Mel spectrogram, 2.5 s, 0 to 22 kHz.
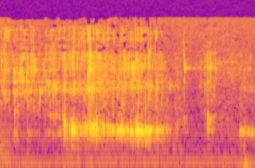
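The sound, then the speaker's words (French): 2016 Les Corandis cuvée Viognier wine pours into a tasting glass with a bright, gurgling trickle that rises briefly in pitch, followed by a few soft drips and clinks, quiet with no talking. “On va commencer par le millésime 2016 en cuvée Les Corandis, cépage vionnier.”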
